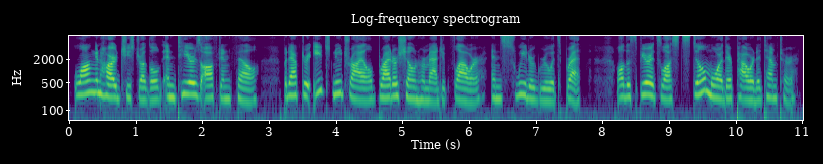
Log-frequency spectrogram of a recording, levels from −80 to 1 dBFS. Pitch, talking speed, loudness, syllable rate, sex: 210 Hz, 190 wpm, -20 LUFS, 4.8 syllables/s, female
